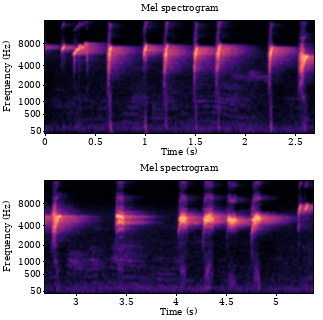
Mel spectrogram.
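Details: Series of sharp, high, downward-slurred chips from an olive-backed sunbird, repeated about every quarter to half second, played as a lure to make other sunbirds sing.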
